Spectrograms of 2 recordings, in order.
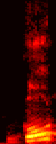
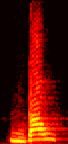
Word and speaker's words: gout: तो अब देखते हैं, गोट में हेड केयर लेग में यूज कर सकते हैं। गोट में, गोट मैम GOUT, गोट जो होता है, गाउट, गाउट, हाँ गाउट, मेरी GOUT, प्रोनाउंसिएशन, हाँ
